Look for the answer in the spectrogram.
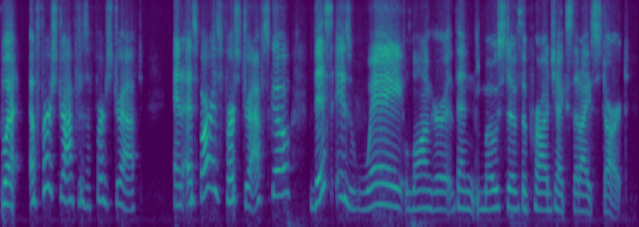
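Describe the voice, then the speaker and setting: A young woman with a bright, forward voice co-hosts a podcast. She talks in a casual, chatty way and is self-deprecating and giggly, with a loose tongue for swearing. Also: medium pitch, expressive, takes it slowly. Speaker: podcast co-host. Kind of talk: casual chat.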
